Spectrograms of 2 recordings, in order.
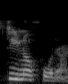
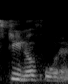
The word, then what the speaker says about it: Ctenophora: इसमें हमने सी को साइलेंट कर दिया, तो इट्स स्टीनोफोरा, रिमेंबर इट्स स्टीनोफोरा।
